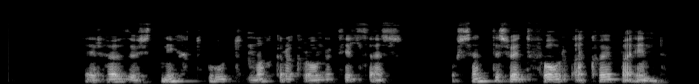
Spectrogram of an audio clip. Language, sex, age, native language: Icelandic, male, 40-49, Icelandic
